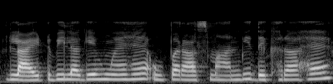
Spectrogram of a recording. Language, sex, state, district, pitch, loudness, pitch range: Hindi, female, Bihar, East Champaran, 225 Hz, -18 LUFS, 215-235 Hz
